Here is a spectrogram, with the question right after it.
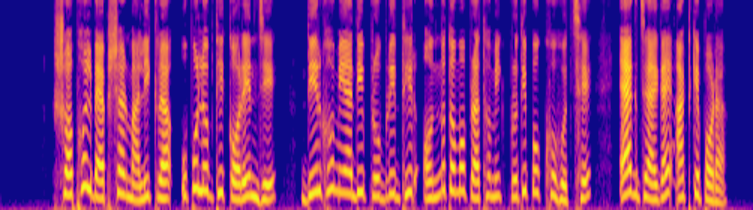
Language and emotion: Bengali, neutral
